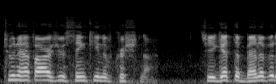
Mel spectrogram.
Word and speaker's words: Krishna: He says because the it's not Krishna, it's Krishna. You know, the syllables have to be that.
